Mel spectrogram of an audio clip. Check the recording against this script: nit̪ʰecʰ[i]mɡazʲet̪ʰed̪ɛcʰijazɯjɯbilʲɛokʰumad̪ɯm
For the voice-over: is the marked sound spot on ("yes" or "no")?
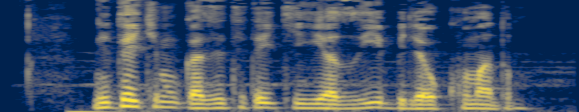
yes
